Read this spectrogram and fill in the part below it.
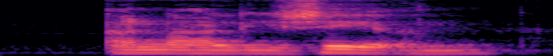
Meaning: to analyse, subject to analysis
- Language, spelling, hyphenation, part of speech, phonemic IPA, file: Dutch, analyseren, ana‧ly‧se‧ren, verb, /aːnaːliˈzeːrə(n)/, Nl-analyseren.ogg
